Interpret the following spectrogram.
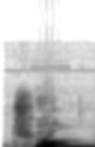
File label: "qiong1", pinyin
